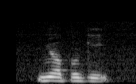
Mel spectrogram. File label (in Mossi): "yõbge", moore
